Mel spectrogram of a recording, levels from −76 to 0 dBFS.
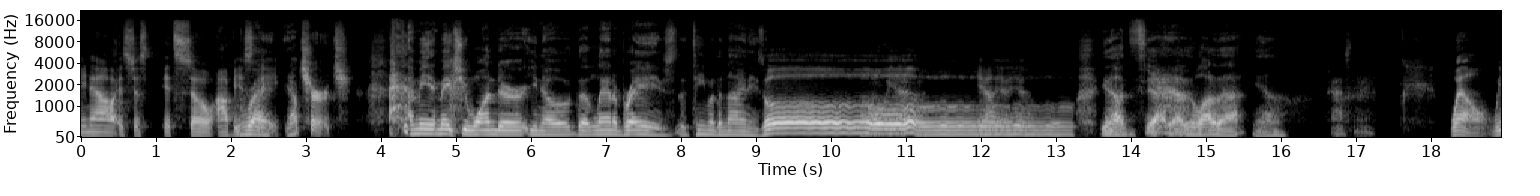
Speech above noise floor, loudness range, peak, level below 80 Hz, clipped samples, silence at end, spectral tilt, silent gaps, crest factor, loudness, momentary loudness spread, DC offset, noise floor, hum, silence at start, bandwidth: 43 dB; 8 LU; -10 dBFS; -66 dBFS; under 0.1%; 0 s; -5.5 dB/octave; none; 14 dB; -23 LUFS; 16 LU; under 0.1%; -65 dBFS; none; 0 s; 16.5 kHz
